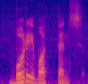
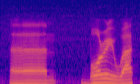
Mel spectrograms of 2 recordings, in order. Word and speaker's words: Borgvattnet: This is Borgvattnets spökhus or Borgvattnet. Borgvattnet. Yeah, I'm trying to pronounce it in the English tongue.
